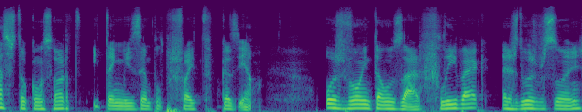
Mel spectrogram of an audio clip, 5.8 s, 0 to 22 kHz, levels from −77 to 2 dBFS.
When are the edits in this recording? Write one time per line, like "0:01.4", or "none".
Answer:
0:02.2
